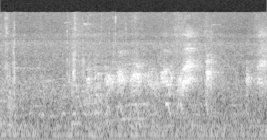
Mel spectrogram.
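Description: Faint animal calls, a few short gliding tones, over low background noise.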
